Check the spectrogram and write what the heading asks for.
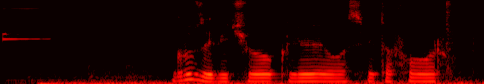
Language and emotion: Russian, sad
